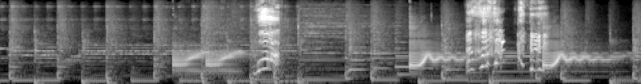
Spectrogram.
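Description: Bouncy children's cartoon background music with springy, boing-like sliding sound effects that rise and fall in pitch, about two and a half seconds in and again near five seconds.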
